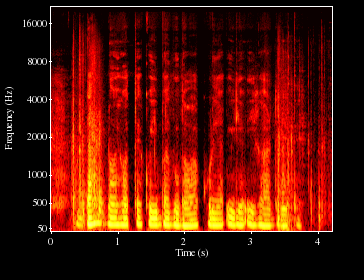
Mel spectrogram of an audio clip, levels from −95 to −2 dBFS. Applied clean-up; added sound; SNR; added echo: neural mask model RNNoise.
